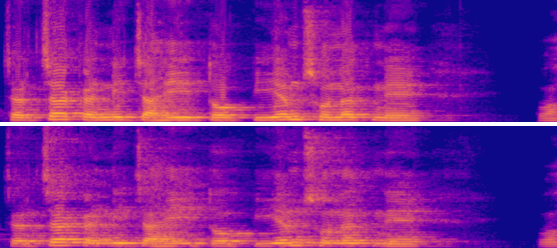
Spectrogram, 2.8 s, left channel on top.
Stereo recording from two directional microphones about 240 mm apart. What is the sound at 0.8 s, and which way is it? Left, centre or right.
Speech, left.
